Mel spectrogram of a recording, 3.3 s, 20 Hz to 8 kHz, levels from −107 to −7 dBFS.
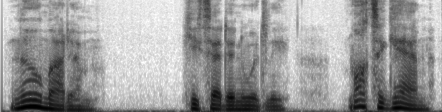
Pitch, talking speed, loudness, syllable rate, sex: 115 Hz, 125 wpm, -16 LUFS, 5.1 syllables/s, male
